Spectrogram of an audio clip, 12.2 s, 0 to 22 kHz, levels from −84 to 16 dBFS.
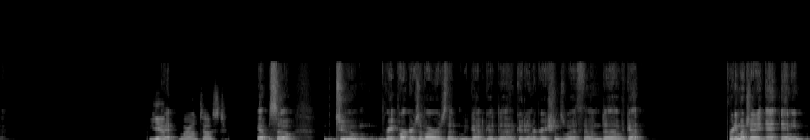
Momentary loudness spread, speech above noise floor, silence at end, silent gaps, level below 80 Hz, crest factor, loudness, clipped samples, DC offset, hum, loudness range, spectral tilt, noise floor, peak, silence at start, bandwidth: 13 LU; over 60 dB; 0 s; 10.40-10.82 s; -70 dBFS; 18 dB; -31 LUFS; under 0.1%; under 0.1%; none; 8 LU; -5.5 dB/octave; under -90 dBFS; -14 dBFS; 2.25 s; 12.5 kHz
